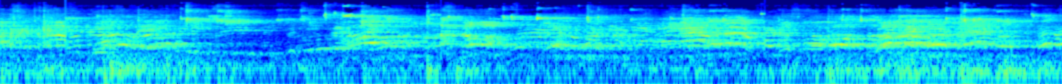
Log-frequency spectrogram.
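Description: Basketball game sounds on a hardwood gym court: a ball bouncing as it is dribbled, with indistinct voices of players and spectators calling out.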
